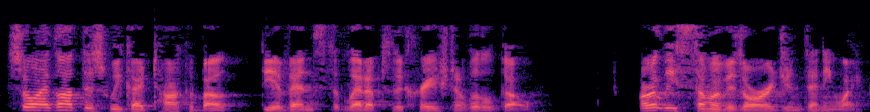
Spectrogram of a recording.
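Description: A man's voice: medium pitch, very animated, fast talker, lo-fi sound. A middle-aged Canadian man hosting a casual solo podcast, chatty and self-deprecating, given to rambling asides. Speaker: podcast host.

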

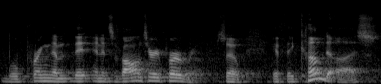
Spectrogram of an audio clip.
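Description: A middle-aged man giving a conversational keynote speech at a podium microphone, earnest and emphatic, with deliberate pauses. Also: medium pitch, a bit bright, low-quality recording. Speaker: company president, keynote speaker. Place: event hall stage. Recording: live podium speech with clear background noise.

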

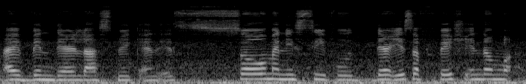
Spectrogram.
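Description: A woman's voice: mid-range voice, steady tone, normal speed, noisy background. A woman in her thirties chatting casually to vlog viewers in non-native English phrasing. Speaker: family vlogger. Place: in a car, then inside a busy market hall. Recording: music over the voice.

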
